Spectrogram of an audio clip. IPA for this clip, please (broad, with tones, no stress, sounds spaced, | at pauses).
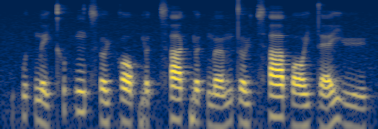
kʷ ɐ˧ t̚ m e˨˩ j kʰ ʊ˥ k̚ ɐ˥ ŋ t͡sʰ ɵ˨˥ ɥ k ɔː˨ p̚ j ɵ˧ t̚ t͡sʰ aː˥ k̚ j ɵ˧ t̚ m œː˨˥ m t̪ ɵ˧ ɥ t͡sʰ aː˥ p ɔː˨˧ j t̪ ɛː˨˥ j yː˨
